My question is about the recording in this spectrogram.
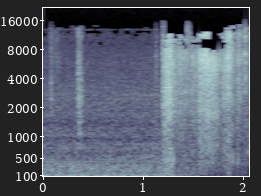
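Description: Low rumble inside a car cabin, cut short about a second and a half in by a loud burst of rustling and a few clicks as the camera is picked up and handled.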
